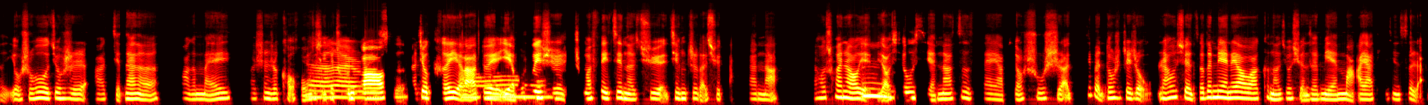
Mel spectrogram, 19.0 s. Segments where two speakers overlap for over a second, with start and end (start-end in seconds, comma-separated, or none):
4.0-5.4, 6.1-7.3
